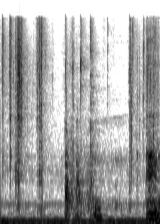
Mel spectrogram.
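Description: Foil trading-card pack crinkling and crackling as it is handled, a run of irregular sharp clicks.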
